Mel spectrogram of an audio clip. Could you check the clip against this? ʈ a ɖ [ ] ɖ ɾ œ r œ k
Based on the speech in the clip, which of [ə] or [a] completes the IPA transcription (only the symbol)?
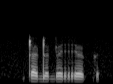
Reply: a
